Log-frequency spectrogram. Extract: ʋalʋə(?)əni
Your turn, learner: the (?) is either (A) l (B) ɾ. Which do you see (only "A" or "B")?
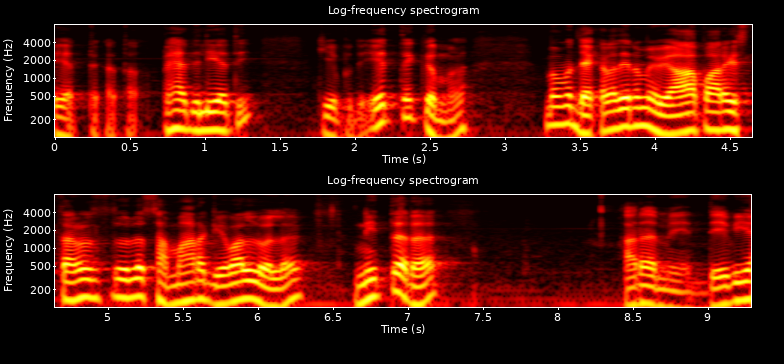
A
